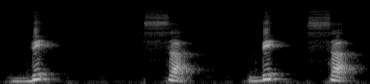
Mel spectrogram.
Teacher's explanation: You will read this hamza schoon with a jerk.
